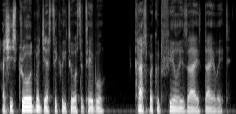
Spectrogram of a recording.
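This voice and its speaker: A man's voice: lowish voice, little pitch movement, normal speed, darkish tone. A man reading scripted fiction as a narrator, telling a romantic story in prose.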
